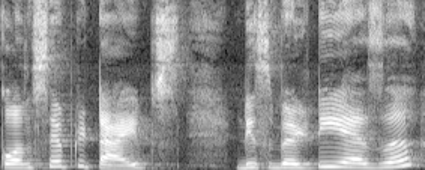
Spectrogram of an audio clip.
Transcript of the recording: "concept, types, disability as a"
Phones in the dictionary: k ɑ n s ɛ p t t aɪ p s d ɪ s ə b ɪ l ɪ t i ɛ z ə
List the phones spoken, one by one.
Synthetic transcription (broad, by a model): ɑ n s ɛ p t t aɪ p s d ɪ s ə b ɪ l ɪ t i ɛ z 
